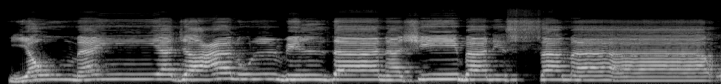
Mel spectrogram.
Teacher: یہاں با کو بغیر کھینچے ادا کریں گے جب ہم وصل کے ساتھ ادا کریں گے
